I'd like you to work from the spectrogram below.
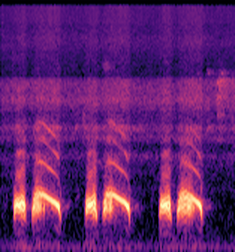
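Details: Decoy spotted dove used for luring wild birds, cooing in three evenly spaced pairs, each a clipped note followed by a longer mellow coo that slides down.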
